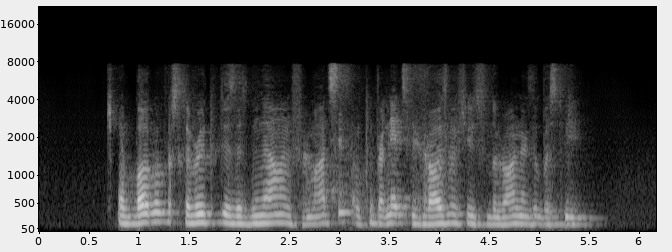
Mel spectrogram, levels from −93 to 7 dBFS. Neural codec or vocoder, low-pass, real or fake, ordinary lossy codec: codec, 16 kHz, 0.5 kbps, X-Codec, HuBERT features, trained on general audio; none; fake; none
